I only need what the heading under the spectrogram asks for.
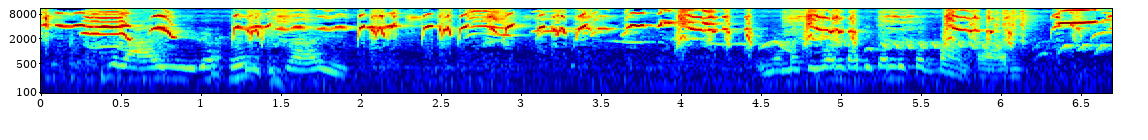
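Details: Oriental magpie-robin song meant to provoke other magpie-robins into agitated, persistent singing and to prompt lazy singers: loud high whistles, rapid trills and harsh squawky notes in quick varied bursts, with lower nasal rasping sounds beneath.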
